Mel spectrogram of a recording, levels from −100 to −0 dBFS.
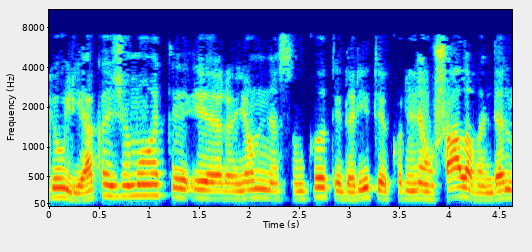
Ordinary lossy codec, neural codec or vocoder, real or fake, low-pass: MP3, 32 kbps; none; real; 7.2 kHz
